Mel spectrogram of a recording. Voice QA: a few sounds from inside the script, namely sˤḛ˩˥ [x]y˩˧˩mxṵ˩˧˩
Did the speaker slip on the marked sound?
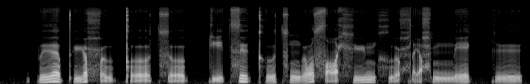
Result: no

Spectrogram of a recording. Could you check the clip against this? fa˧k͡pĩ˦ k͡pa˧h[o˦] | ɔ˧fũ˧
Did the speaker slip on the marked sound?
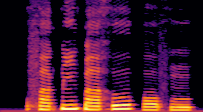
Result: no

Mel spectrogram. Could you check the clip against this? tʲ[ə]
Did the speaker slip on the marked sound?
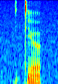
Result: yes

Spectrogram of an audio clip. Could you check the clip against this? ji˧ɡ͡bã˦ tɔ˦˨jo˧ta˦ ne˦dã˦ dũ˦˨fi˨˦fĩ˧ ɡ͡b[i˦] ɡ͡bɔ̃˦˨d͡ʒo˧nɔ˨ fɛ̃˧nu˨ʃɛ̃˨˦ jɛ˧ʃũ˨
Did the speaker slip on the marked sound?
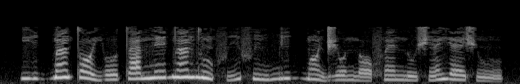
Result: no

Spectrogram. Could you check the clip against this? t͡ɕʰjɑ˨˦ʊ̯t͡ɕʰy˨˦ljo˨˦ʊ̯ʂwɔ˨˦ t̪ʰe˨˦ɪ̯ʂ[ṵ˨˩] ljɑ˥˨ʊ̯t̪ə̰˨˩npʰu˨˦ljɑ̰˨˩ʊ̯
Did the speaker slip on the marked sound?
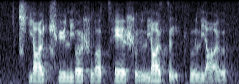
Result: no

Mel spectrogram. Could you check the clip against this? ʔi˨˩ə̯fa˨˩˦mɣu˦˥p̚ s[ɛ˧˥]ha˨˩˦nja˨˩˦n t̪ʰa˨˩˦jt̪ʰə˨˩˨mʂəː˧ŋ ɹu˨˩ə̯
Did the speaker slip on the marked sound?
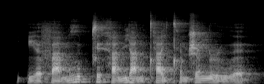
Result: yes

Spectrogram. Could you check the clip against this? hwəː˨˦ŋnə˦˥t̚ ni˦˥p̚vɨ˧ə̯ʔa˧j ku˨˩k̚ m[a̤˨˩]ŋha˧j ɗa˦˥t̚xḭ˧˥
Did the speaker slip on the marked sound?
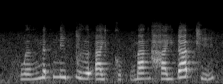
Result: yes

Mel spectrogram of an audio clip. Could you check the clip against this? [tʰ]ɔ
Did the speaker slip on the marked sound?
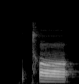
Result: no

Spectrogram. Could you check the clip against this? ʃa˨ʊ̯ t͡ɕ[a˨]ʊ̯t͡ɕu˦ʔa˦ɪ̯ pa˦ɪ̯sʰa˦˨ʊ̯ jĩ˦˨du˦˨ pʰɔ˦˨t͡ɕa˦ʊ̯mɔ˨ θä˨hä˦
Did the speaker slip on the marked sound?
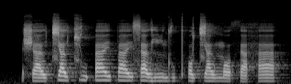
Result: yes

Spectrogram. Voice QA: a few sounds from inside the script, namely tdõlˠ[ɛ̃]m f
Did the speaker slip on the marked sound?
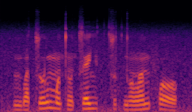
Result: no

